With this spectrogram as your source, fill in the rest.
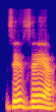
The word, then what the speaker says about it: Zezé: Zezé é a última sílaba mais forte.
